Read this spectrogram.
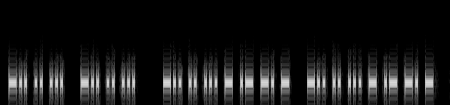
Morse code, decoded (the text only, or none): DIS DIS DISTANT DISTANT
